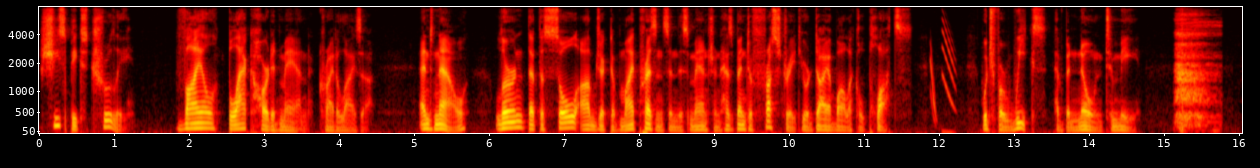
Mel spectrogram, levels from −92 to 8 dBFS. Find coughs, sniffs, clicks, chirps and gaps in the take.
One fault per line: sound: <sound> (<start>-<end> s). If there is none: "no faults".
sound: chirp (11.9-12.3 s)
sound: sigh (15.1-15.8 s)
